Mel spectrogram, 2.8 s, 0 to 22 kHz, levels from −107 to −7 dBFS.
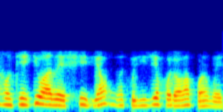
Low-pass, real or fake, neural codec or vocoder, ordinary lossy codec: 7.2 kHz; fake; codec, 16 kHz, 0.5 kbps, FunCodec, trained on Chinese and English, 25 frames a second; AAC, 16 kbps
